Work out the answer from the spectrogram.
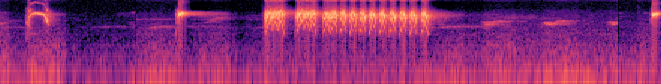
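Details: Sooty-headed bulbul lure song played to make birds sing and grow agitated. A looping whistled note and a sharp chirp lead into a quick, rattling run of about a dozen high chirps, then a final chirp.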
